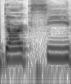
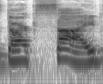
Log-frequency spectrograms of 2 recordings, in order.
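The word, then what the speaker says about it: Darkseid: It's not Dark Seed, it's Dark Side. So just think of Star Wars.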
